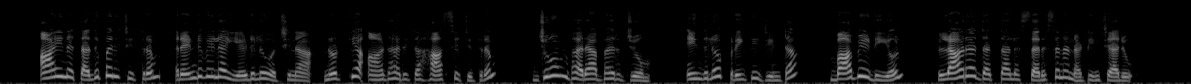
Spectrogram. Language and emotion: Telugu, neutral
